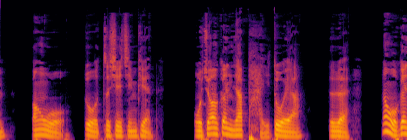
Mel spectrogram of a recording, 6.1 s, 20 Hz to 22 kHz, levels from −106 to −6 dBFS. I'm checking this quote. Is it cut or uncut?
uncut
